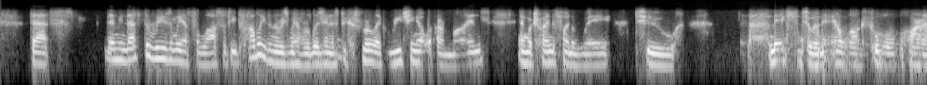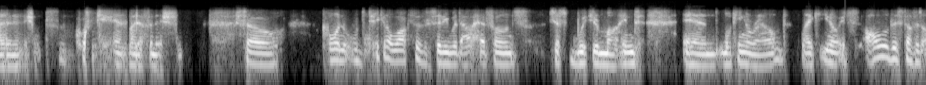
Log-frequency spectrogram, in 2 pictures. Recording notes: jumped on the phone with me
